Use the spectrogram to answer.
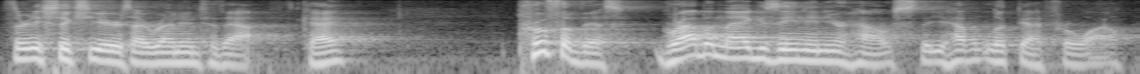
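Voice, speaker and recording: A reverberant hall carries the voice of an older American man lecturing to students. He speaks at a middling pitch, with a storyteller's delivery and plenty of rhetorical questions thrown out to the class. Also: moderate pace. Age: 60s or older. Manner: animated storytelling, rhetorical questions, acts out brief dialogues. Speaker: college psychology lecturer.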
